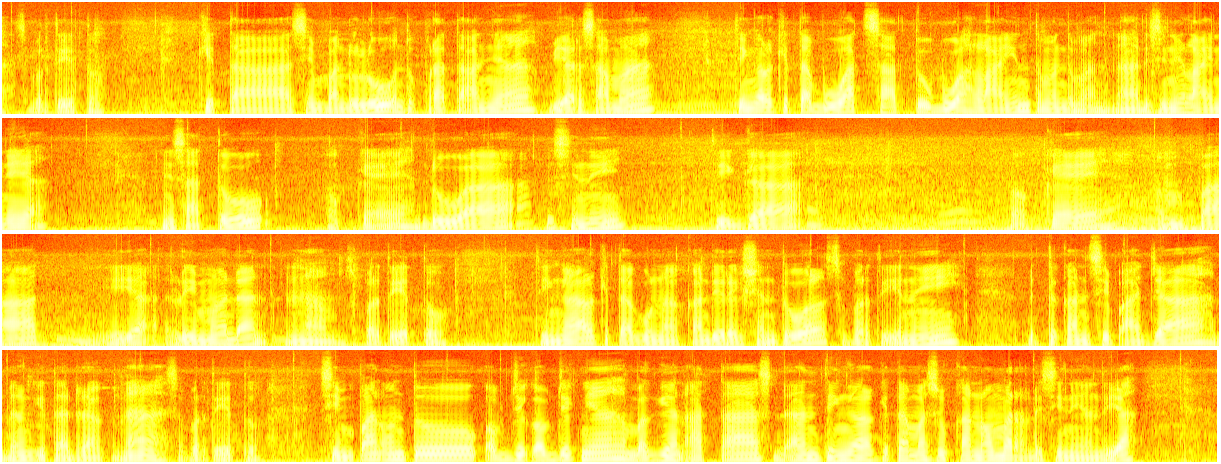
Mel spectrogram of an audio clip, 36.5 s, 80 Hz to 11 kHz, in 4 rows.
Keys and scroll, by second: 9.1 p, 15.3 x, 20.7 v, 21.6 a, 29.2 v.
